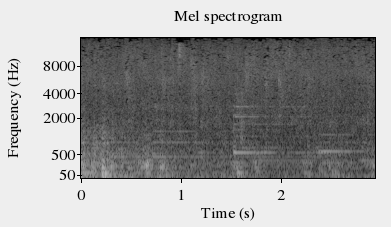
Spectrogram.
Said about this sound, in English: Starting to think this isn't any normal storm.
